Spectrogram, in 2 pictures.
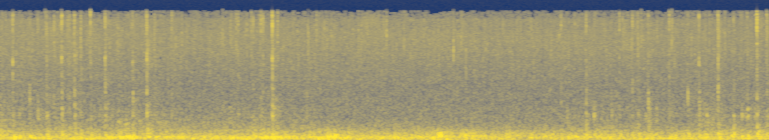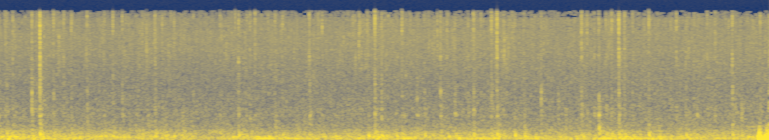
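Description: Steady rain with low rumbling, and faint scattered key clicks from typing on a laptop keyboard. A sudden louder low thump comes at the very end.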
